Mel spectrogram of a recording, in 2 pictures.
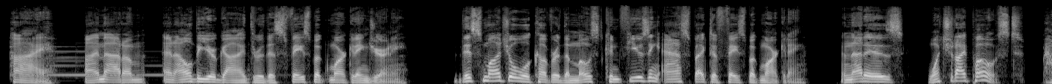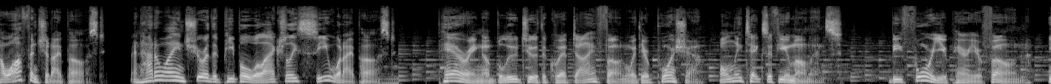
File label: Male Voice Over, E-Learning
